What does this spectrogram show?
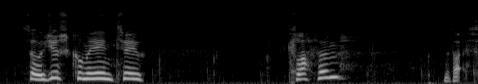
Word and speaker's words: Clapham: for the village so we're just coming into clatham that's how you say it village so it's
